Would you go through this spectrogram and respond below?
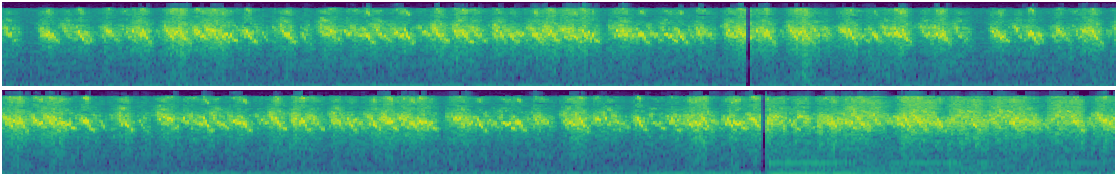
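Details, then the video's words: Young sparrow calls, played to lure birds down onto glue traps: a dense, nonstop stream of high, sharp chirps and twitters, overlapping and unbroken for the whole stretch, with a faint low hum beneath. "tiếng chim sẻ non vip xuống keo"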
